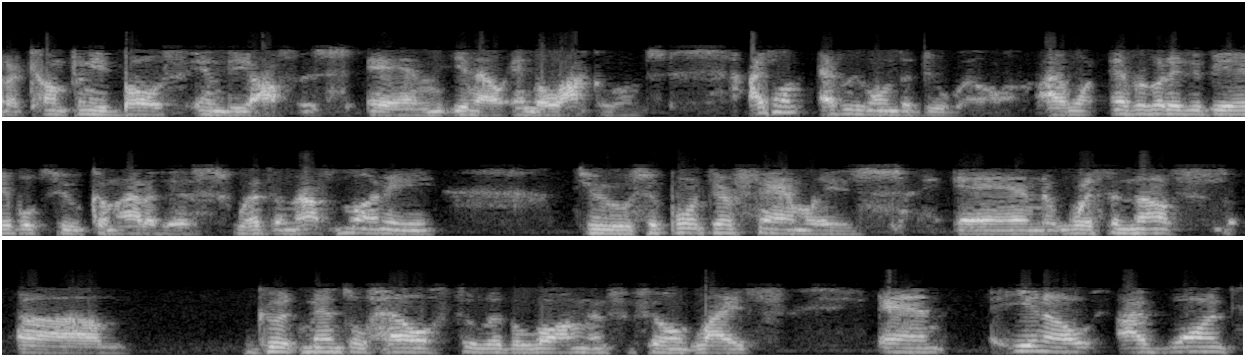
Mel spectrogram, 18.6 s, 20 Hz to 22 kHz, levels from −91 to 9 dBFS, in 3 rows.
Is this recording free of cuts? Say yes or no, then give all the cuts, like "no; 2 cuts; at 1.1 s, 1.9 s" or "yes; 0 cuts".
no; 1 cut; at 3.8 s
